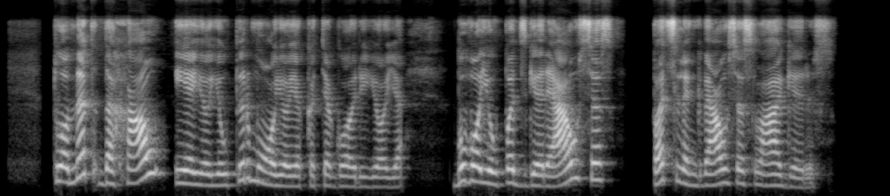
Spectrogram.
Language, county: Lithuanian, Kaunas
